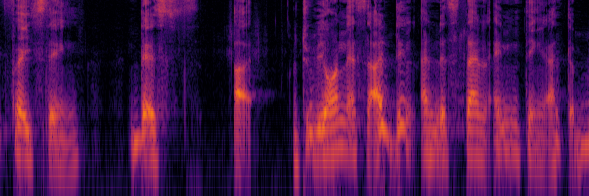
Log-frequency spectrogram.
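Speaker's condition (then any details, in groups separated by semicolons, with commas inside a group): Spastic paraplegia with essential tremor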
